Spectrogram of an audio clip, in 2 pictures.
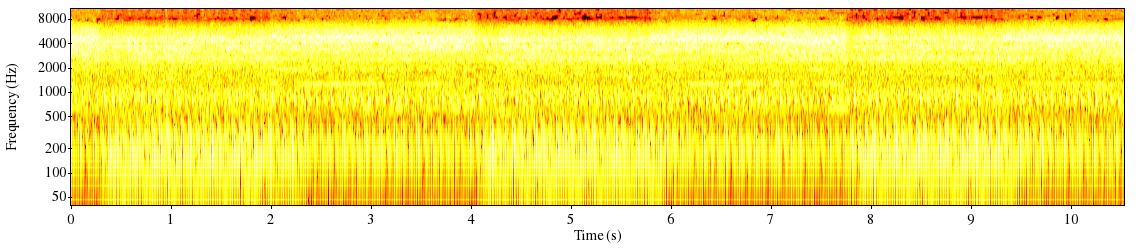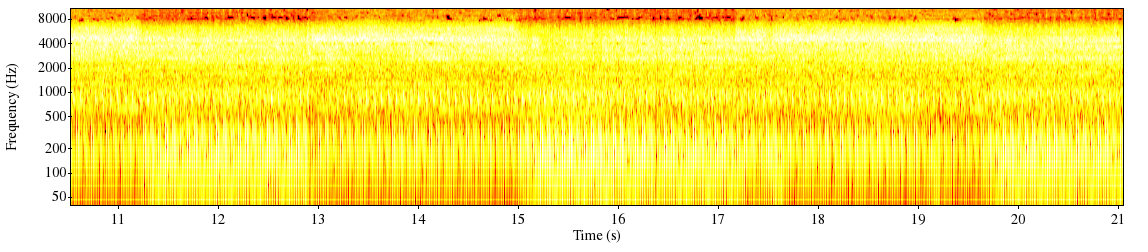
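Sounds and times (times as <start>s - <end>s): table saw ripping wood planks: 1.8s - 4.2s, 9.3s - 11.3s, 12.8s - 15.2s.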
